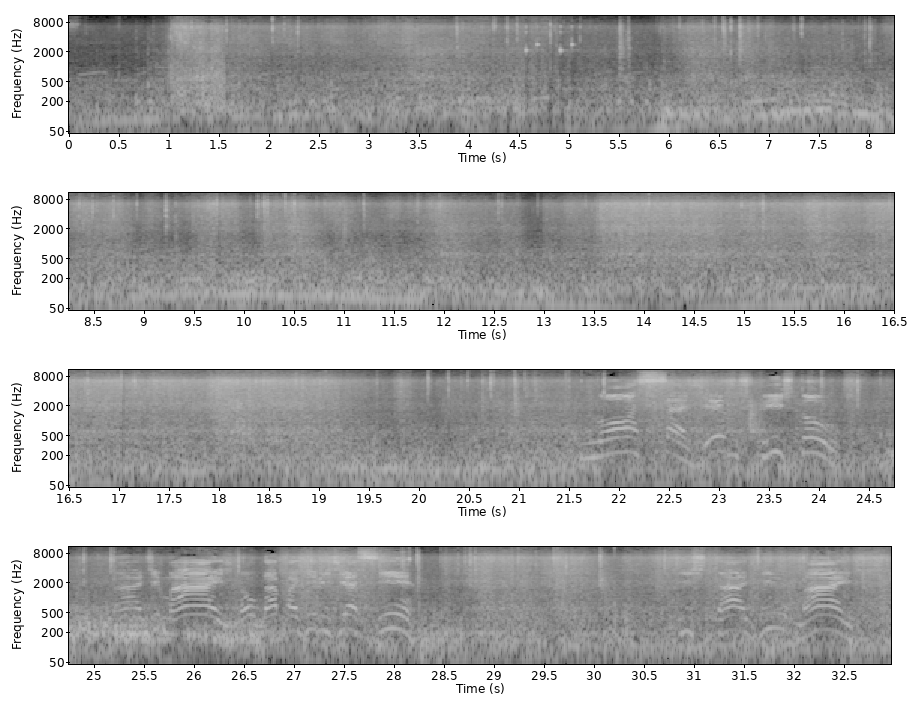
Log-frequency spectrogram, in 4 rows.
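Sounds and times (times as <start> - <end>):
heavy rain on a car: 0.0 - 32.9
low rumble: 0.0 - 32.9.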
